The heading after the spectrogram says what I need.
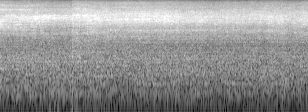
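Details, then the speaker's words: Pressure cooker on the stove with its heat being reduced, at full pressure: a strong, steady, high-pitched steam hiss that holds even throughout; the safety valve is venting normally. "tenang aja kalau udah mendesis gini artinya klep pengaman kita ini bekerja dengan baik"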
